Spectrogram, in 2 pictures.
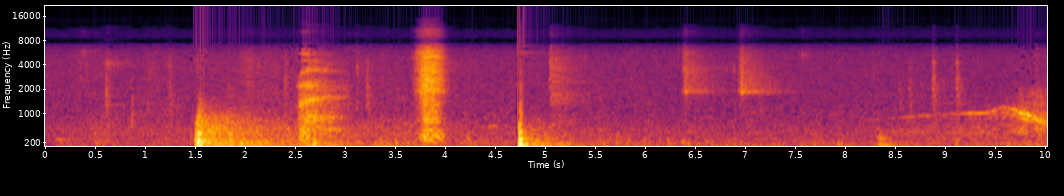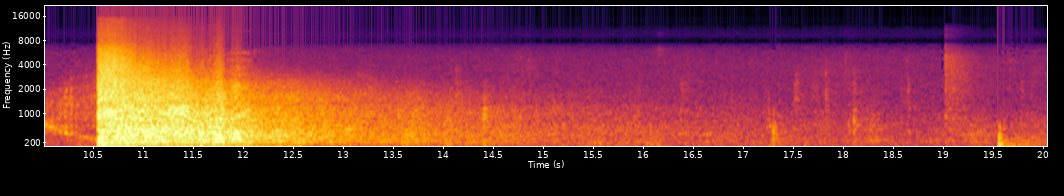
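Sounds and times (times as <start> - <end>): loud explosion rumbling: 1.5 - 3.6, 9.1 - 17.4.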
